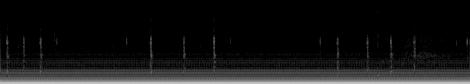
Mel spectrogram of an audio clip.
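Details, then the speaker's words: Waltham Appleton Tracy 18-size 15-jewel pocket watch after fixing loose hairspring collet and seating hairspring in regulator pins: crisp, fairly even ticks over low hum, no stumbles, balance swing maybe almost 180; normal running. "it's running better now you know looking at the swing of the balance what am I getting on that I don't know anyway it runs better now that I put the uh hairspring and the regulator guide pins"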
